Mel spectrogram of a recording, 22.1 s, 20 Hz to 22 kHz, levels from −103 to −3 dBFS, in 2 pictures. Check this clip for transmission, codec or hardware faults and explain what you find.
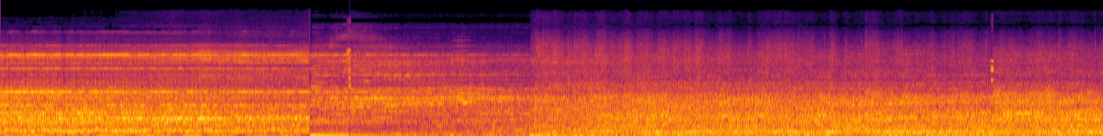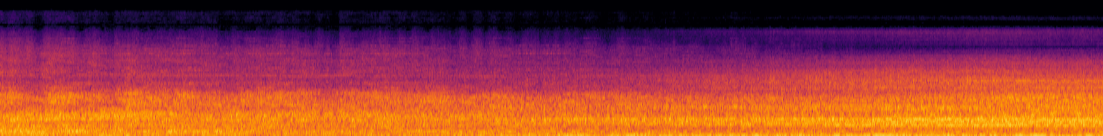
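Two short codec faults are audible, both from damaged data in a compressed stream. The first runs from 3.46 to 3.51 s, the second from 9.89 to 9.93 s, each lasting about 44 ms. At both points part of the encoded stream is corrupt, so the decoder cannot parse the affected frames, drops sync and hunts for the next valid frame header. Each event is heard as a brief chirp or blip cutting across the audio.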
